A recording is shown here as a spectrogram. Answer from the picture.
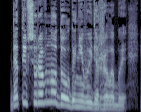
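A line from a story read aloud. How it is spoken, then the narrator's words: Cheerful retort. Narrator (Russian): весело парировал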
